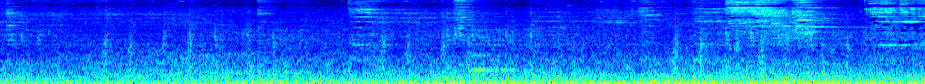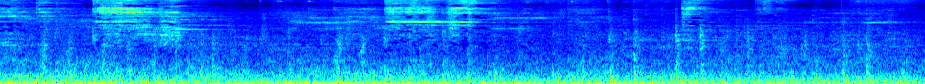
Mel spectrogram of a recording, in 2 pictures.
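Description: Freight cars (covered hoppers and a tank car) rolling past on the rails: a steady low rumble of wheels on track, with brief high wheel squeals every two to three seconds.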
